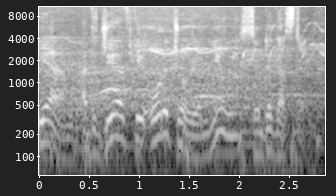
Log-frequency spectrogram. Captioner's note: wild applause and cheering for 22 seconds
